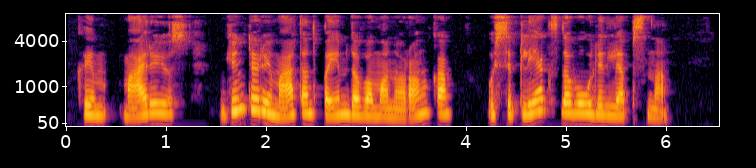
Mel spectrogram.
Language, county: Lithuanian, Panevėžys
